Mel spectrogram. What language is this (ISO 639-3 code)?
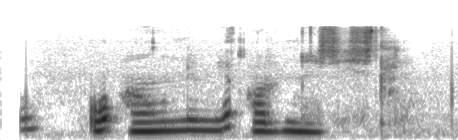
isl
